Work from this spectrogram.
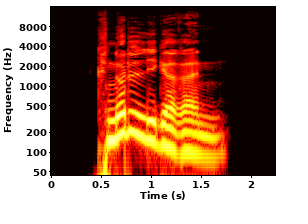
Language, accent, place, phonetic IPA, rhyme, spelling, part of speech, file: German, Germany, Berlin, [ˈknʊdəlɪɡəʁən], -ʊdəlɪɡəʁən, knuddeligeren, adjective, De-knuddeligeren.ogg
- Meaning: inflection of knuddelig: 1. strong genitive masculine/neuter singular comparative degree 2. weak/mixed genitive/dative all-gender singular comparative degree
